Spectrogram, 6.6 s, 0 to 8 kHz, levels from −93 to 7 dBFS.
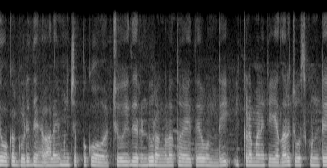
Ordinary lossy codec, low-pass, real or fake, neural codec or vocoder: none; 7.2 kHz; real; none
